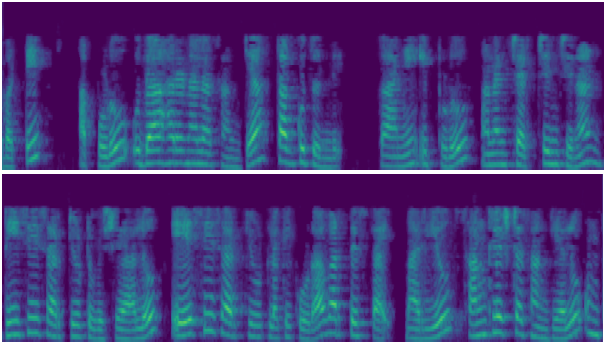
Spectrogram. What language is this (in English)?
Telugu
